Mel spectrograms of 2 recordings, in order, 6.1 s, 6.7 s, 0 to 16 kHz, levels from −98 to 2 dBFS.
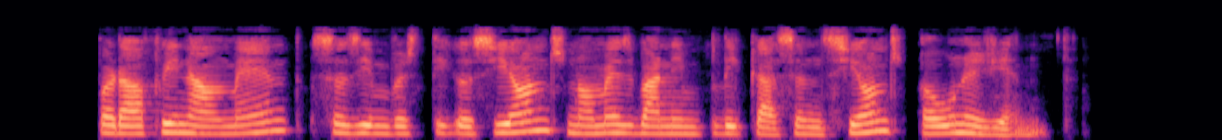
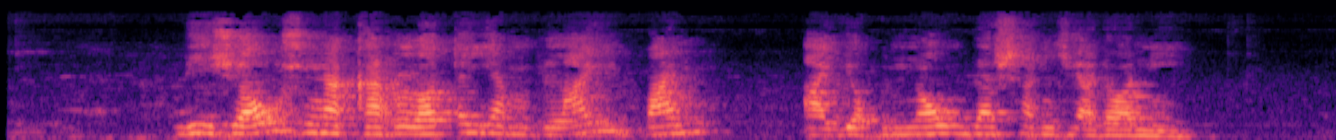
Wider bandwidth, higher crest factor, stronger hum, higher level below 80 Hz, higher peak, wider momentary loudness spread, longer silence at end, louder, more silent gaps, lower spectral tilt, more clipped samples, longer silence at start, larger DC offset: second, 7.8 kHz vs 11.5 kHz; about the same, 16 dB vs 18 dB; neither; about the same, -62 dBFS vs -58 dBFS; first, -2 dBFS vs -8 dBFS; about the same, 7 LU vs 9 LU; first, 0.9 s vs 0.7 s; first, -18 LUFS vs -25 LUFS; first, 4.54-4.58 s vs none; about the same, -4 dB/octave vs -4.5 dB/octave; neither; first, 0.5 s vs 0.1 s; neither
